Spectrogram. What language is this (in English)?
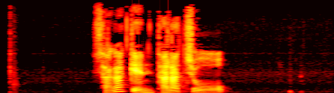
Japanese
